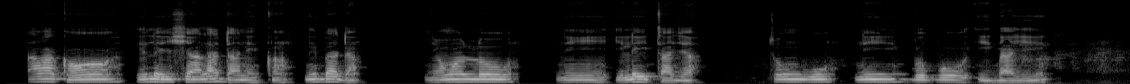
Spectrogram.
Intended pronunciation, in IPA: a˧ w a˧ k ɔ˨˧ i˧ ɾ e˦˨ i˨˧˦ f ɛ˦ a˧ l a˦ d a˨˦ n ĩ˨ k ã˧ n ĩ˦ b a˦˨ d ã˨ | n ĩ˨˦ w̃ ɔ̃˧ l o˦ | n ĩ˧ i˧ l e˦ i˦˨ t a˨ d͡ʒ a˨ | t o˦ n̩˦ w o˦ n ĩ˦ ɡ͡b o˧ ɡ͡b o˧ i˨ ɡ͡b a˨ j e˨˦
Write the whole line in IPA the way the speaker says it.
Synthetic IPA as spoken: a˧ w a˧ k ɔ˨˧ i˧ l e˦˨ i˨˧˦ ʃ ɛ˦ a˧ l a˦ d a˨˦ n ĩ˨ k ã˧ n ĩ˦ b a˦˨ d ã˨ | n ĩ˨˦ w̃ ɔ̃˧ l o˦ | n ĩ˧ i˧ l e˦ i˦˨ t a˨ d͡ʒ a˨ | t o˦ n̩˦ w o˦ n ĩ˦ ɡ͡b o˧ ɡ͡b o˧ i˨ ɡ͡b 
